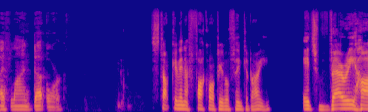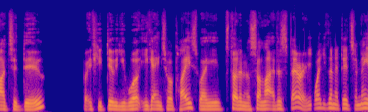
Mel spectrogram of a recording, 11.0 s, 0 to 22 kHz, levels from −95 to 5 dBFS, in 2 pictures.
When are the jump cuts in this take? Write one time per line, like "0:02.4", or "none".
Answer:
0:02.2
0:08.9
0:10.2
